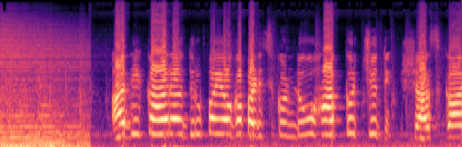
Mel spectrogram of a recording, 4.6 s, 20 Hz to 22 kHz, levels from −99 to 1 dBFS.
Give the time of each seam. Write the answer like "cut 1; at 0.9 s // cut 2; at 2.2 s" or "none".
cut 1; at 0.9 s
